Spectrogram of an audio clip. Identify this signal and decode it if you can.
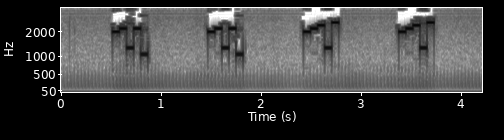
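Five-tone selective call (ZVEI), heard as quick runs of five tones, tones of about 70 ms. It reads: 89391 89391 89033 89033
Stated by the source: ZVEI five-tone selective call, code 89058, received with an SDR; fire brigade Feuerwehr Orlamünde.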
